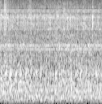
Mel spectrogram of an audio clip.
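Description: Near silence: faint steady hiss of room tone.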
